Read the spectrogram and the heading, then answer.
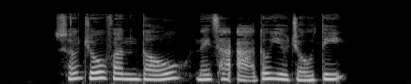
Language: Cantonese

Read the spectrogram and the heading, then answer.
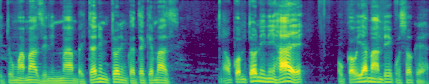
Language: Bondei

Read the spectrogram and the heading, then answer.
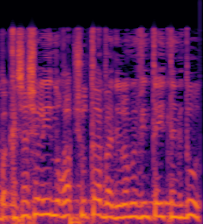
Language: Hebrew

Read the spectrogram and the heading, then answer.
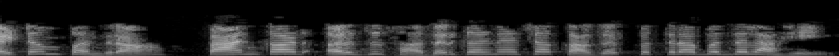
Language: Marathi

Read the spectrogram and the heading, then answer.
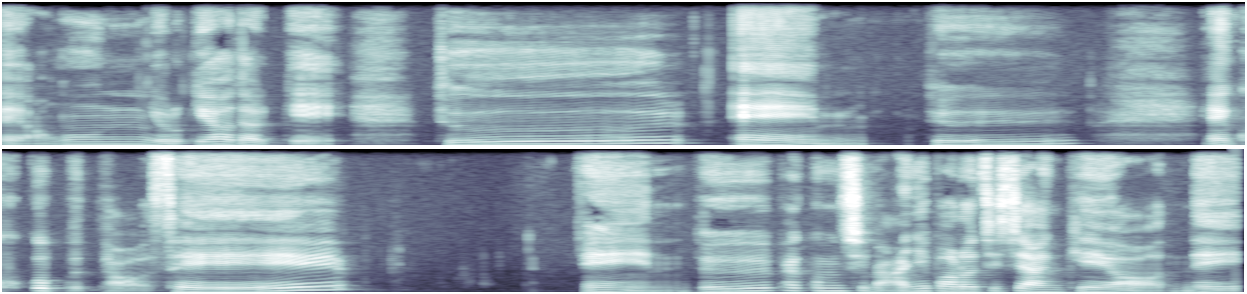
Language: Korean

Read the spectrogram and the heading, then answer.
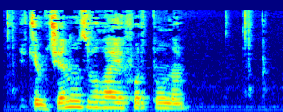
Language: Ukrainian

